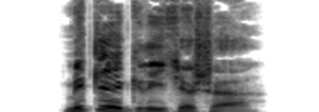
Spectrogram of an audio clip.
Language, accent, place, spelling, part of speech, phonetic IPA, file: German, Germany, Berlin, mittelgriechischer, adjective, [ˈmɪtl̩ˌɡʁiːçɪʃɐ], De-mittelgriechischer.ogg
- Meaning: inflection of mittelgriechisch: 1. strong/mixed nominative masculine singular 2. strong genitive/dative feminine singular 3. strong genitive plural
